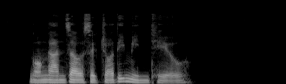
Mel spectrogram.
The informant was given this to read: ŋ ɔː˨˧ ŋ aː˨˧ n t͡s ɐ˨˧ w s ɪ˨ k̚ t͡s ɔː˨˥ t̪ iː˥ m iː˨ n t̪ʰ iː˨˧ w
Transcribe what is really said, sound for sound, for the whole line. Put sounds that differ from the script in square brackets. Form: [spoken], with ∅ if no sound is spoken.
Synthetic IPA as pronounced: ŋ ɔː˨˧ ŋ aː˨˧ n t͡s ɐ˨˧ w s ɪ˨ k̚ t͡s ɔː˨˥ t̪ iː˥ m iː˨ n t̪ʰ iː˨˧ w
